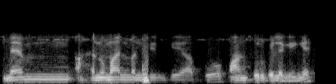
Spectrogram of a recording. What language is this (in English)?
Urdu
